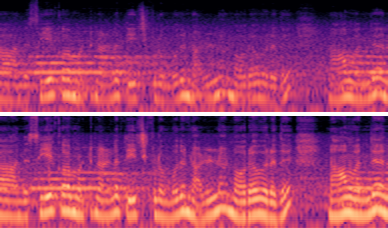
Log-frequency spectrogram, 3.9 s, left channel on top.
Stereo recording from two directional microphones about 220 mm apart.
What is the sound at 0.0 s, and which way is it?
Speech, 35° right (ahead or behind).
